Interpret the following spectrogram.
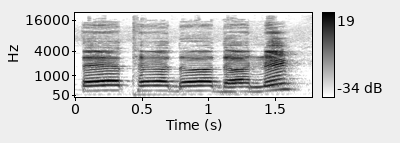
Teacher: इनका उच्चारण स्थान क्या होता है? दंता होता है।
